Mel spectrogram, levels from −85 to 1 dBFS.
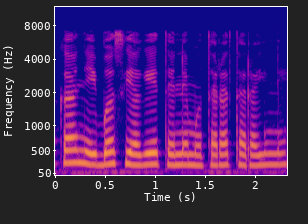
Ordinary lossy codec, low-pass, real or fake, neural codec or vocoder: none; 7.2 kHz; real; none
